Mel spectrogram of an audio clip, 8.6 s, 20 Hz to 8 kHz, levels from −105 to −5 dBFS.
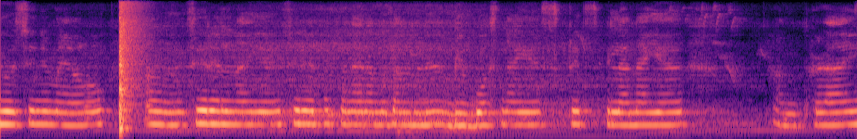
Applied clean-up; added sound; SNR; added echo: none; Snare drum; 1 dB; reverberation time 0.2 s.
